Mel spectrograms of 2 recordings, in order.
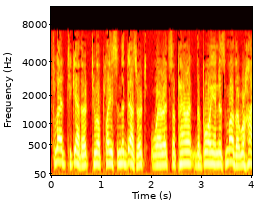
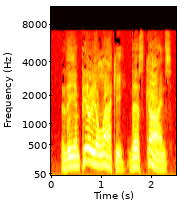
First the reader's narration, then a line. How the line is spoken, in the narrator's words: the Baron said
